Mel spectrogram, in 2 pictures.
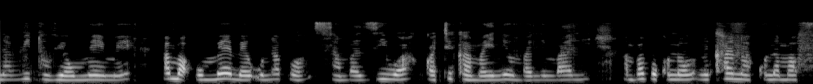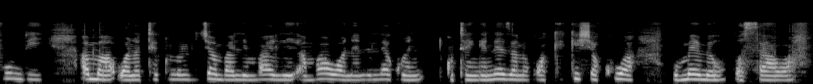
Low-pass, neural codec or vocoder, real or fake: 7.2 kHz; none; real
